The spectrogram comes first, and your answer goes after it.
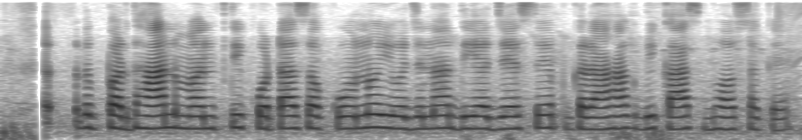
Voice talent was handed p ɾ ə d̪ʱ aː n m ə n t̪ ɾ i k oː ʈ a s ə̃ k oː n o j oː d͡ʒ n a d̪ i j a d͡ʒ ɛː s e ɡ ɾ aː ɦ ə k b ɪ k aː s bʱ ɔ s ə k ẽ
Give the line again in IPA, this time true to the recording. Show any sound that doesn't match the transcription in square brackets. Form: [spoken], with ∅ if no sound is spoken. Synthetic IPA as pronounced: p ɾ ə d̪ʱ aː n m ə n t̪ ɾ i k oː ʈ a s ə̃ k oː n o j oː d͡ʒ n a d̪ i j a d͡ʒ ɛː s e ɡ ɾ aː ɦ ə k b ɪ k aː s bʱ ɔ s ə k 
